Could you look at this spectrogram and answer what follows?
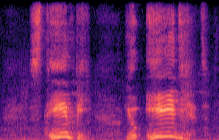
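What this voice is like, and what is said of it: Cartoon character voice impression. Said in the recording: “you hear Ren say, "You idiot!" ... Oh, that was a good imitation.”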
